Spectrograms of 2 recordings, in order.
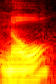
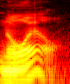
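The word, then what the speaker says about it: Nol: We pronounce it Noel, but there's others who pronounce it Noel.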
